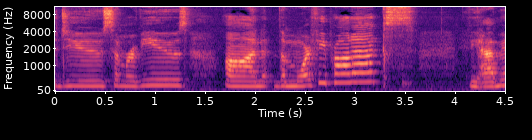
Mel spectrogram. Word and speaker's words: Morphe: me the other day say more if I has said more for years and you think as a makeup person I would know how to say it correctly and that was morphe but I didn't but now I do so I will not make that mistake again catch me saying it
